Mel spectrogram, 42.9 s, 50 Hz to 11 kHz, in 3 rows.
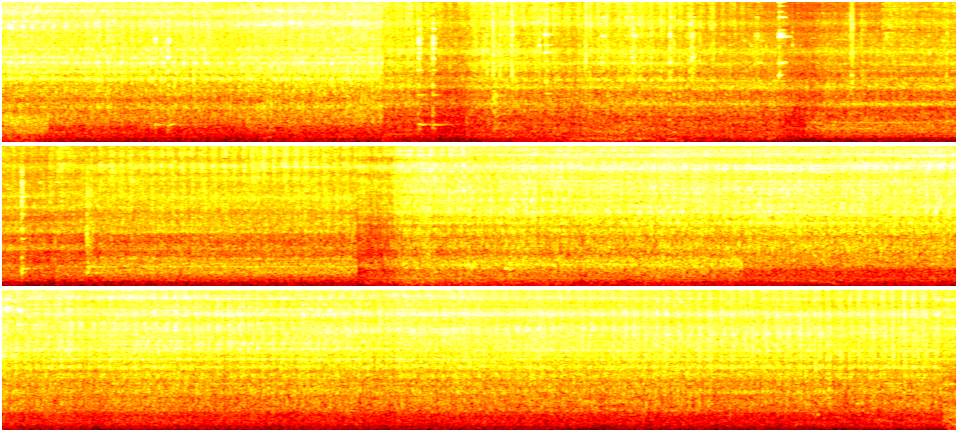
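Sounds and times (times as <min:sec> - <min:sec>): power tool motor whining: 0:00.0 - 0:42.9.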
